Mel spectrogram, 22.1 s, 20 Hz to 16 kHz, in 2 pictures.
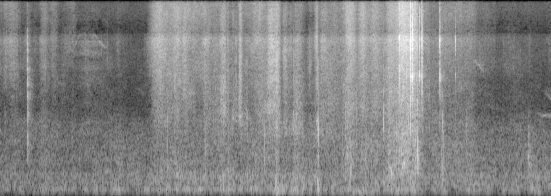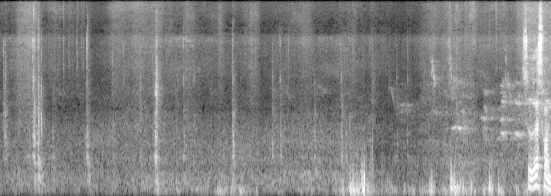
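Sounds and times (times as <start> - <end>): scraping rustle: 3.0 - 9.5.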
